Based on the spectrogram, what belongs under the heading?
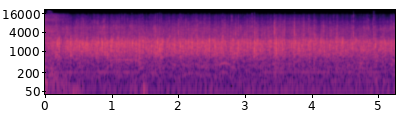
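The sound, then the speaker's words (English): A golf gallery applauds in support of Collin Morikawa as he finishes a round of 64, a dense wash of many hands clapping steadily at an even loudness for several seconds without pause. “You can hear the applause and the support from Morikawa.”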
